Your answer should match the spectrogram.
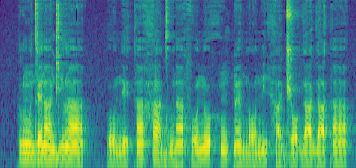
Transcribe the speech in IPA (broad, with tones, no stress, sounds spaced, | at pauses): l ũ˦ d ɛ˦ ɾ ã˧ ɡ i˦ l ã˦˨ | o˨ n e˧ k ã˦ h a˦˨ ɡ u˨˦ ɾ ã˦˨ f o˨˦ n o˦ h ũ˦ k͡p ɛ̃˦˨ n ɔ˧ n i˧ h a˨ d͡ʒ ɔ˧ ɡ a˧ ɡ a˦ k ã˦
